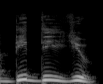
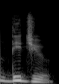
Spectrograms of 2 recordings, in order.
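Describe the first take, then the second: First: An extra i vowel separates did from you. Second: Did runs straight into you with no vowel. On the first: The speaker calls it wrong. "Muita gente que tá começando tem o vício de falar did you" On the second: The speaker calls it right. "para tirar esse i que a gente acrescenta na pronúncia"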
